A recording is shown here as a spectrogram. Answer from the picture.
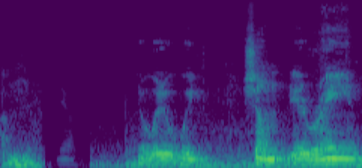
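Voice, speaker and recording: Lively intonation colors a man's speech in a Texas accent. His pitch is medium. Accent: Southern US (Texas). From East Texas. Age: 80s+. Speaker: former plantation field worker. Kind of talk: interview answer.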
